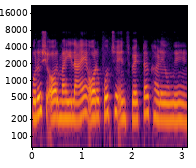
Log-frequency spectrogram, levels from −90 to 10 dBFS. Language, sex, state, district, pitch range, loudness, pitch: Hindi, female, Bihar, Vaishali, 200-250 Hz, -15 LUFS, 215 Hz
